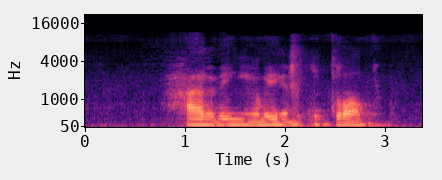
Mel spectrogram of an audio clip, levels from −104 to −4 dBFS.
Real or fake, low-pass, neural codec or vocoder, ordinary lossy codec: fake; 10.8 kHz; codec, 44.1 kHz, 3.4 kbps, Pupu-Codec; Opus, 24 kbps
